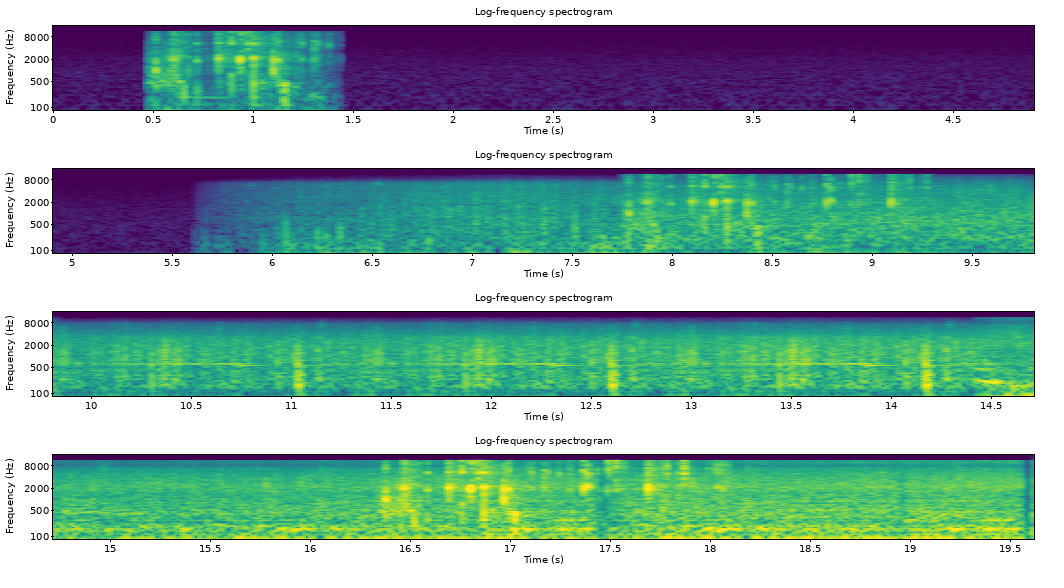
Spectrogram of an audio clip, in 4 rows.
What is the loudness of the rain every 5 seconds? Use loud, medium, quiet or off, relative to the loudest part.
off, medium, loud, loud.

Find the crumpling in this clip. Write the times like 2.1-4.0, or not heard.
0.5-1.4, 7.7-9.3, 16.3-18.1.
